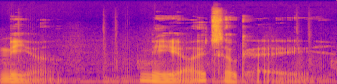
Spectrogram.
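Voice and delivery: deep, sultry, seductive delivery. Voicing a male character reassuring Mia: sultry deep voice. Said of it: "I try to give him a sultry deep voice".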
